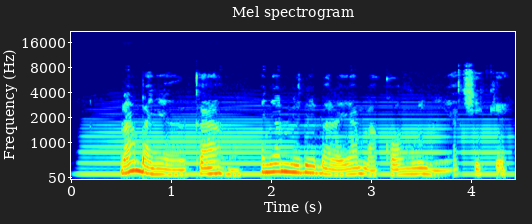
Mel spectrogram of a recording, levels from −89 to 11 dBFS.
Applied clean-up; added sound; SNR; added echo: neural mask model RNNoise.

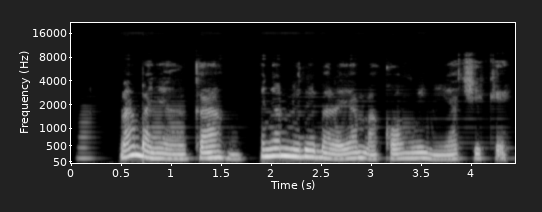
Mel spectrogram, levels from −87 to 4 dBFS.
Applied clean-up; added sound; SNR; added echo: neural mask model DeepFilterNet 3.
